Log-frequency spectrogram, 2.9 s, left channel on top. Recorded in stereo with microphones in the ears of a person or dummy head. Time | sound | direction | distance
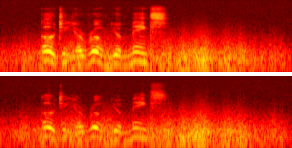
0.4 | a man speaking | 45° left (ahead or behind) | ?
